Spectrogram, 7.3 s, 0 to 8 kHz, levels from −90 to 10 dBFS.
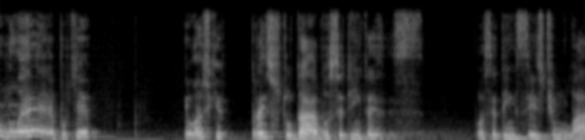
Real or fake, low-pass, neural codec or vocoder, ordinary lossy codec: fake; 7.2 kHz; autoencoder, 48 kHz, 128 numbers a frame, DAC-VAE, trained on Japanese speech; none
